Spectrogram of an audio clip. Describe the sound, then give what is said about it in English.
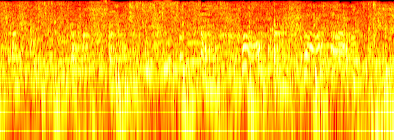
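Shower water splashing and sloshing steadily for several seconds, loud, a continuous rushing wash with faint muffled voices mixed in. “Please don't let my children find me drowned and naked in a shower.”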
